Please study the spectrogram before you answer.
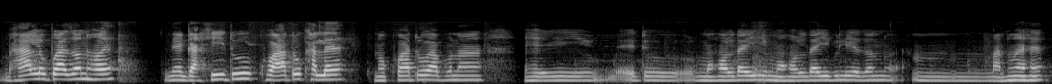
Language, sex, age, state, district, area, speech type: Assamese, female, 60+, Assam, Majuli, urban, spontaneous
